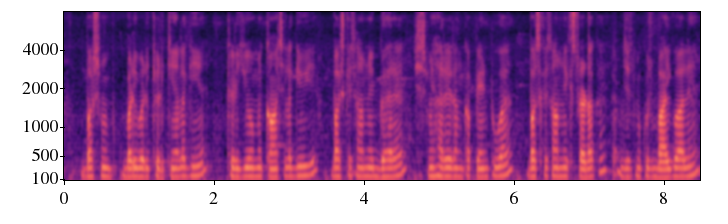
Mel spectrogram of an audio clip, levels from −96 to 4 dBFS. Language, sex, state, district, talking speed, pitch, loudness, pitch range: Hindi, male, Bihar, Begusarai, 245 wpm, 150 Hz, -26 LUFS, 145-155 Hz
